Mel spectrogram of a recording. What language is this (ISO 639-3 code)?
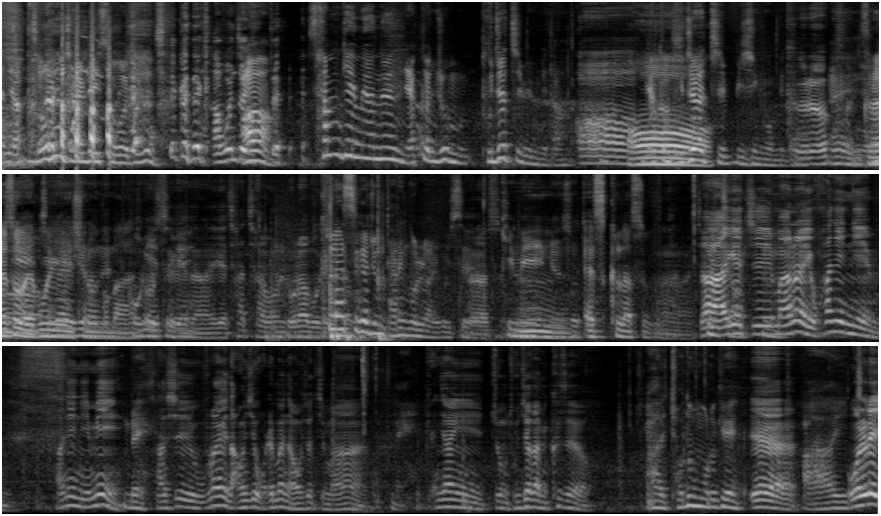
kor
